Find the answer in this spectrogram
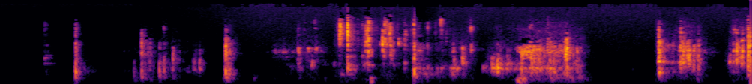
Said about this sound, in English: All right, so we're going to add in our chicken and our veggies now.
